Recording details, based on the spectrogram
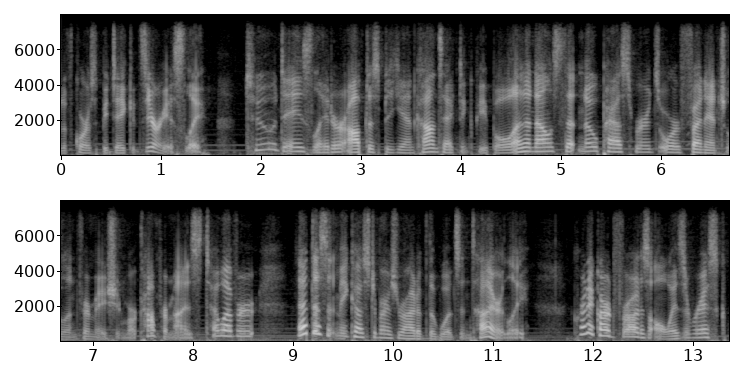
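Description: A woman's voice: mid-range voice, gravelly, a bit bright, highs cut off. A young woman hosting a podcast, narrating a script with a slightly congested voice from a cold and dropping in wry asides. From United States. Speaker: podcast host.

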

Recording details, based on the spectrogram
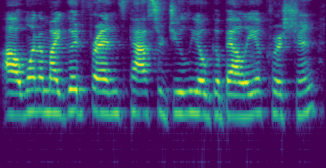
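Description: A woman's voice: medium pitch, level tone, normal speed. A woman hosting an interview, talking in a chatty, enthusiastic way and laughing often. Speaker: podcast host. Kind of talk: interview chat.

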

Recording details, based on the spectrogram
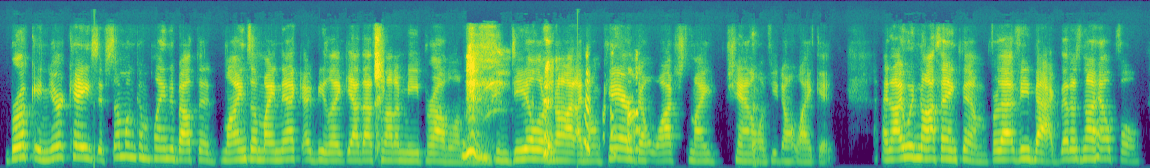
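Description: A woman's voice: mid-range voice, a little fast. A woman moderating a discussion panel, speaking bluntly and frankly.

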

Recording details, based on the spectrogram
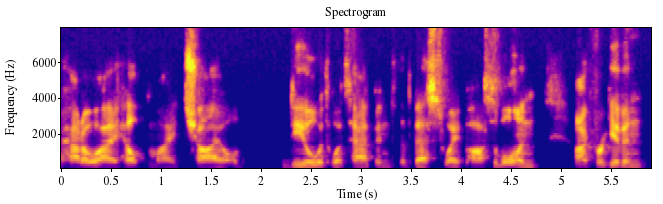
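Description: An American man shares his personal story as an interview guest. His voice sits fairly low and stays very even, with little rise and fall. He speaks earnestly and reflectively. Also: rough recording. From Indiana and Oklahoma, United States. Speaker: podcast guest.

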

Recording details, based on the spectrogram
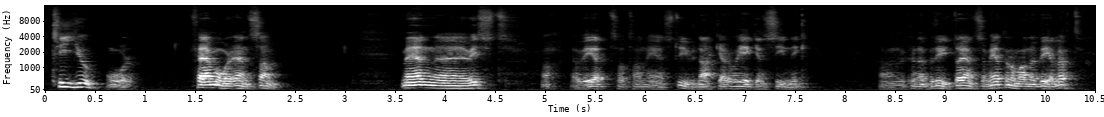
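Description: Low, halting middle-aged lawyer. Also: male voice, animated, darkish tone. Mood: hesitant, defensive. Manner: halting, formal, old-fashioned phrasing. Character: ashamed, hesitant 58-year-old lawyer, defensive brother. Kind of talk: radio drama acting. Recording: roomy, echoing interior.

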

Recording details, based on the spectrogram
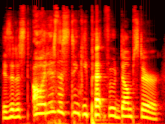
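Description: A man's voice: high voice, big pitch swings, fast, fairly bright tone. A man co-hosting a podcast, recapping a movie in casual chat, wry and profane, reading from his notes. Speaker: podcast co-host.

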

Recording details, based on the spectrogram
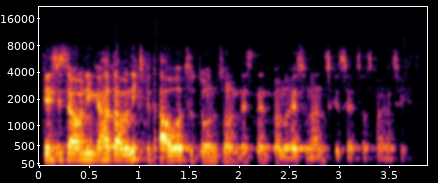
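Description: A man co-hosting a spiritual podcast, speaking in measured, thoughtful interjections. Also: medium pitch, animated, a little mellow, highs cut off. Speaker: podcast co-host. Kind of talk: casual spiritual chat.

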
